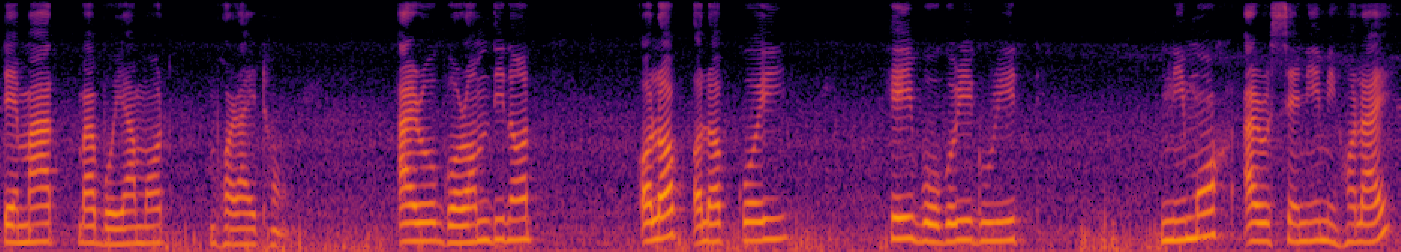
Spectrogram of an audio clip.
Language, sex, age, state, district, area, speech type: Assamese, female, 45-60, Assam, Lakhimpur, rural, spontaneous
